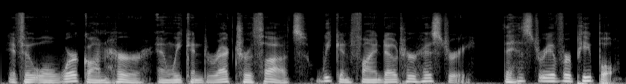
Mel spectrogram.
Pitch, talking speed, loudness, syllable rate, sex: 110 Hz, 220 wpm, -18 LUFS, 5.1 syllables/s, male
